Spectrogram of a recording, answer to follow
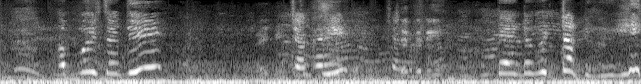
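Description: Steady low rumble of a passenger train coach running along the track, heard from inside the coach, with children's voices chattering over it.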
